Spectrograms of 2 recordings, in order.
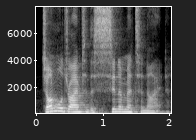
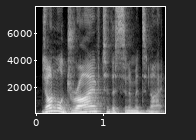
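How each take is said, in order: First: The stress falls on the word cinema. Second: The stress falls on the word drive. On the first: He is going to this place, not another one. "not to the restaurant" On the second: He will go by car rather than on foot. "not walk"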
